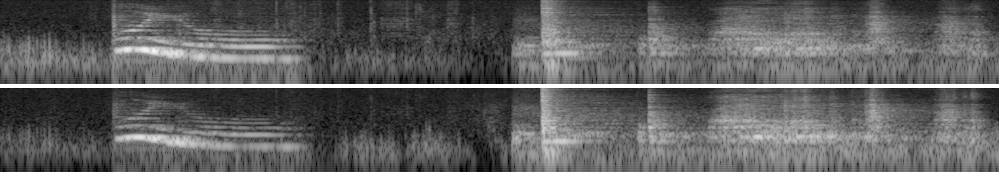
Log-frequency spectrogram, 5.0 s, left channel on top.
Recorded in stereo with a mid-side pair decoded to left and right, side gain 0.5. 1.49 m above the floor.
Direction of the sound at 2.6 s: 60° right.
